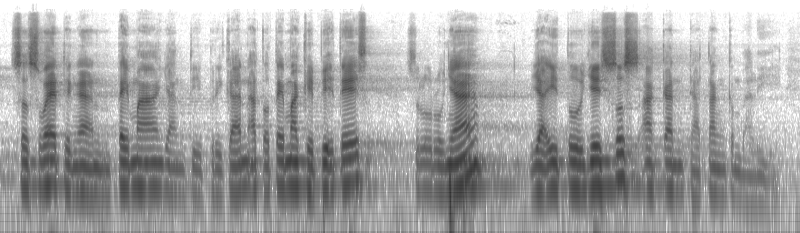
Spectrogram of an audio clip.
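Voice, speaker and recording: Very slowly and at a medium pitch, a man speaks with fairly even intonation and big swings in loudness. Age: 80s+. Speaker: guest preacher. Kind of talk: sermon. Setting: church.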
